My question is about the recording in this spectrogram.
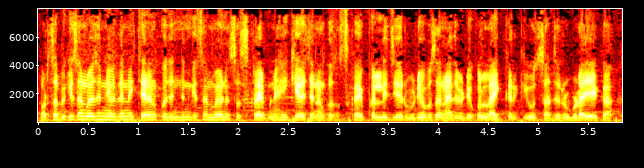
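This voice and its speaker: A man's voice: fairly high pitch, steady tone, rapid-fire. A young man, hosting a farm market price report in a repetitive, filler-laced delivery, recorded outdoors on a phone. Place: outdoors in an open produce market yard. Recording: outdoor market noise, vehicles.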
